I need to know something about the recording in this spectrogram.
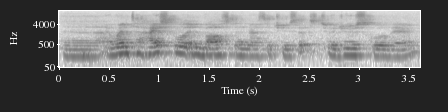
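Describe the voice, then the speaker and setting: A young American woman giving a relaxed public talk with slides, often pausing with "um". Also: low voice. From United States. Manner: relaxed, fills pauses with ums. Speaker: guest speaker. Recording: roomy echo, distant, faint hiss.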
